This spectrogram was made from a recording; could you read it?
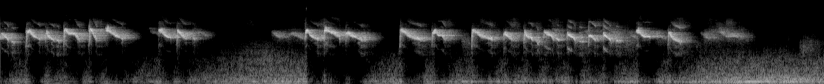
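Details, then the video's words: A caged oriental white-eye on day two of monthly deworming medication, September 2022, pours out fast, thin, chattering notes in long tumbling strings, pausing briefly twice before resuming the bright, jumbled warble. "Mata Puteh T Rex Buka Sing"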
